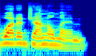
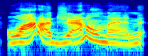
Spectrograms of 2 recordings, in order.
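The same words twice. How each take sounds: First: It is said in the speaker's normal voice. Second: It is said imitating Lois Lane from Family Guy.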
